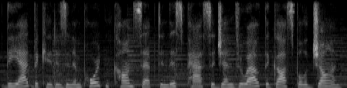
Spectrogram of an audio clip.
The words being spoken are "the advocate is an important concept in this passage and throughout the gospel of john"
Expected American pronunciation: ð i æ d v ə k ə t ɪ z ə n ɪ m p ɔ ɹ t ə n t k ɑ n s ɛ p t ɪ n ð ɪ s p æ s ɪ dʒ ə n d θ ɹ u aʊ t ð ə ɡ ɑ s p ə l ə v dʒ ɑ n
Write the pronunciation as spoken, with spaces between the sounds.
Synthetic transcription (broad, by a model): ð i æ d v ə k ə t ɪ z n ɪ m p ɔ ɹ t n k ɑ n s ɛ p t ɪ n ð ɪ s p æ s ɪ dʒ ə n θ ɹ u aʊ t ð ə ɡ ɑ s p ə l ə v dʒ ɑ n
